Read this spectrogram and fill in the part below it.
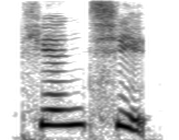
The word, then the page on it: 天气: tiān qì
